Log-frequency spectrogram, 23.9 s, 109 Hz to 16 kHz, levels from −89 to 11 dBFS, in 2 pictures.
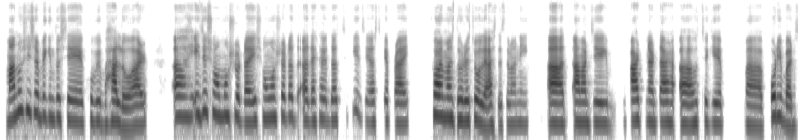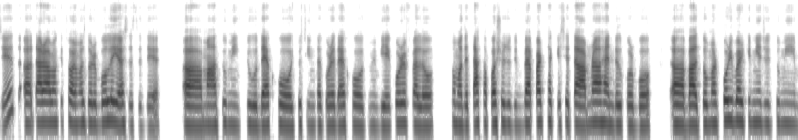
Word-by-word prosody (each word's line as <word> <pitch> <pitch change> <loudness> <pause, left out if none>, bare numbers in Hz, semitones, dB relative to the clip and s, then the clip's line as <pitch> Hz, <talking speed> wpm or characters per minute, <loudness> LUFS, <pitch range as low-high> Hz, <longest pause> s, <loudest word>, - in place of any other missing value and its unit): মানুষ 285 +7 +5
হিসাবে 290 -3 -2
কিন্তু 250 0 -3
সে 235 -1 +1 0.2
খুবই 220 -2 -3
ভালো 215 -5 +4 0.2
আর, 190 - +3 0.5
আহ 260 0 +2
এই 275 - 0
যে 310 - +2
সমস্যাটা 265 -4 0
এই 230 - -3
সমস্যাটা 250 +2 -2
দ - - -17
আ - - +4
দেখা 225 +2 -5 0.2
যাচ্ছে 230 +1 -5
কি 325 - -12
যে 225 - -15
আজকে 215 +1 -12
প্রায় 205 -1 +2 0.4
৬ 275 -1 +8
মাস 250 0 +3
ধরে 225 -1 +3
চলে 210 -5 +4
আসতেছে 190 +1 -11
মানে 205 0 -11 0.4
আ - - +12 0.4
আমার 215 0 +2
যে 215 - 0 0.2
ব - - -25 0.3
পার্টনার 225 -2 +4
তার 215 0 +3 0.2
আ - - +6 0.2
হচ্ছে 215 +1 -7
গিয়ে, 205 -1 -2 0.4
আ - - +2 0.3
পরিবার 255 -8 +3
যে 200 - -5 0.3
আ - - +4
তারা 215 0 +5
আমাকে 215 +1 -4
৬ 205 -2 +1
মাস 205 - -4
ধরে 200 -1 -2
বলেই 220 0 +3
আসতেছে 190 -2 -12
যে, 180 - -8 0.5
"আ - - +8 0.3
মা 190 - +3 0.2
তুমি 195 -2 -10
একটু 195 +2 -10 0.2
দেখো, 195 +1 -1
একটু 185 +3 -8
চিন্তা 190 0 -8
করে 190 0 -2
দেখো, 190 0 -4 0.2
তুমি 185 0 -19
বিয়ে 180 -1 -3
করে 205 0 0
ফেলো। 185 -2 0 0.4
তোমাদের 195 -2 -3
টাকা-পয়সার 205 0 0
যদি 195 0 -13
ব্যাপার 205 +1 +4
থাকে 215 -2 -6
সেটা 200 -1 0
আমরা 210 +3 +1
handle 195 -1 -2
করব। 185 -1 -5 0.5
আ - - +7 0.2
বা 195 - +9 0.2
তোমার 200 +1 -2
পরিবারকে 225 -1 +1
নিয়ে 215 0 -7
যদি 205 -1 -11
তুমি 205 -1 -11
210 Hz, 195 wpm, -23 LUFS, 195-230 Hz, 0.5 s, আ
